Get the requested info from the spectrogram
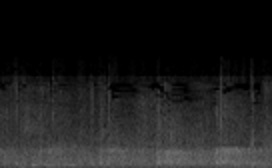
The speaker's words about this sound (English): You're going to clap that? Who clapped that? Stand up, who clapped that?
